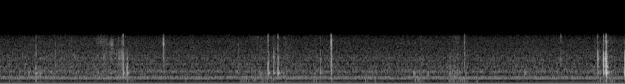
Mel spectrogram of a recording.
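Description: Scattered light clicks and taps over a steady low hum, the sharpest a quick double tap near the end.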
